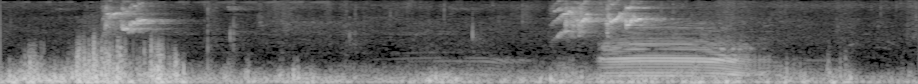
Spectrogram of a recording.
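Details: A cow on a village road going to the pen in the afternoon gives one clear, drawn-out moo after a noisy, rumbling opening.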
